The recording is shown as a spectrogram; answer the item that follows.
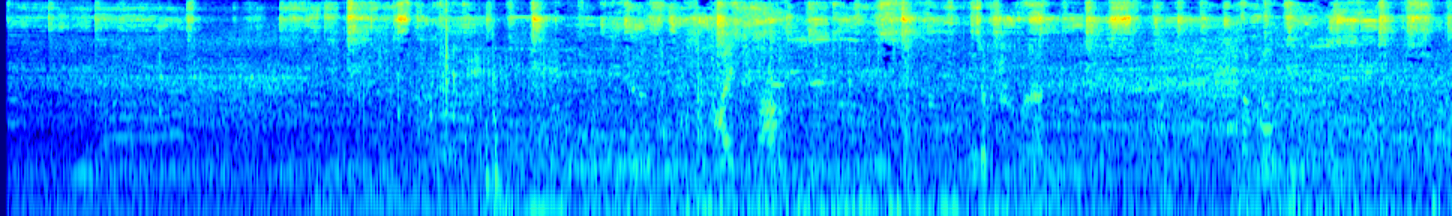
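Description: A car driving, with engine and road rumble heard from inside the cabin. The rumble grows louder about four seconds in, with light rattling clicks over it.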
